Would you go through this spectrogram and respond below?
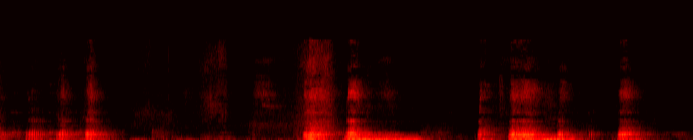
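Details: Maltese dog, scared of a new toy it is playing with for the first time, gives short throaty growls and yappy bursts in two clusters around the middle and end, between quieter rustling.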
